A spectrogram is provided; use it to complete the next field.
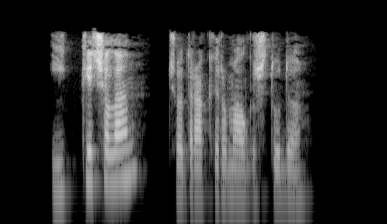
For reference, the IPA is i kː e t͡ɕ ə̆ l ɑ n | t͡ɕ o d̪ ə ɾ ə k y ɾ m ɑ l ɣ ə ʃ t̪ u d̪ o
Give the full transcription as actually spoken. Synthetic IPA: i kː e t͡ɕ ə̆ l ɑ n | t͡ɕ o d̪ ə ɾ ɑ k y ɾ m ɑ l ɣ ə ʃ t̪ u d̪ o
